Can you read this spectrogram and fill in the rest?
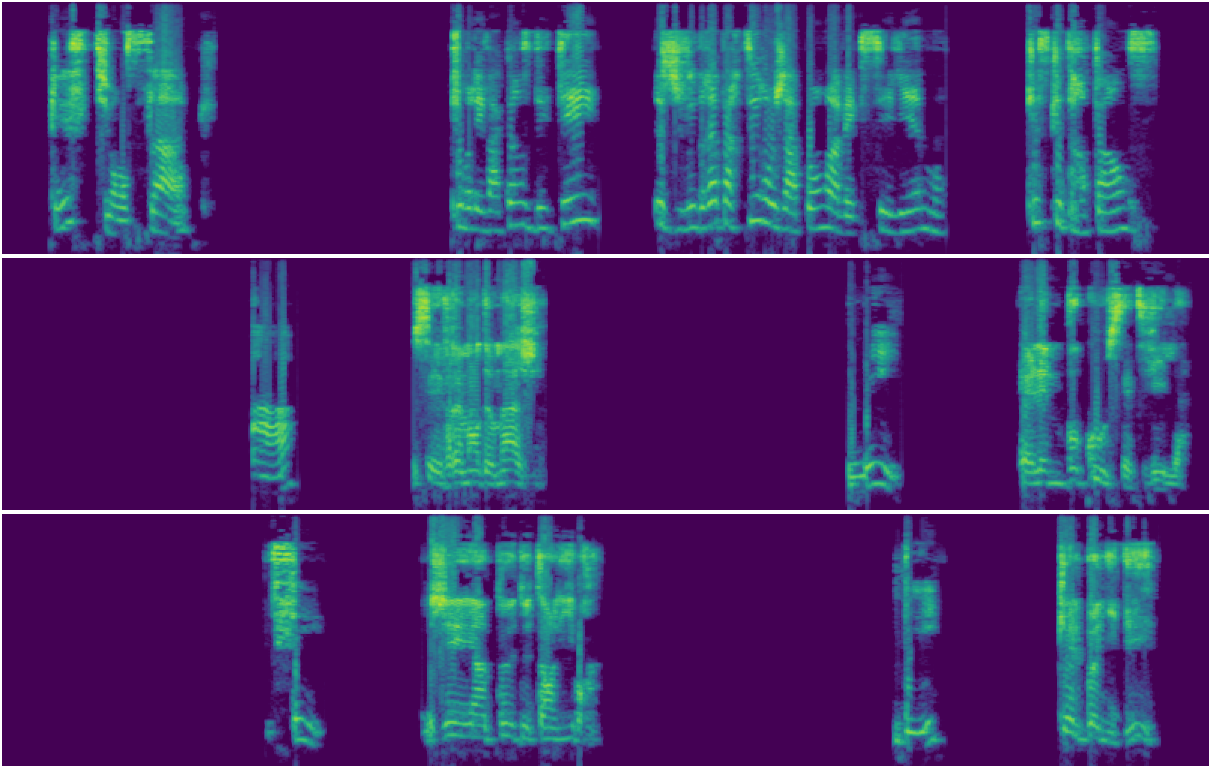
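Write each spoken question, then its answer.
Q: Pour les vacances d'été, je voudrais partir au Japon avec Céline. Qu'est-ce que t'en penses?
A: D: Quelle bonne idée!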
